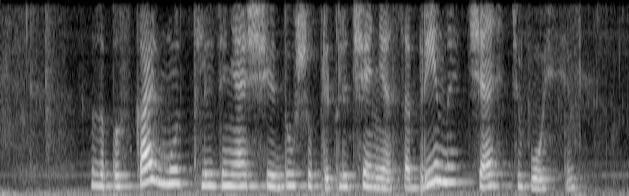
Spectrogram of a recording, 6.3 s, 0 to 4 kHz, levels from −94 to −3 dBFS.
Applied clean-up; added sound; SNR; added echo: none; Motorcycle; 20 dB; none.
